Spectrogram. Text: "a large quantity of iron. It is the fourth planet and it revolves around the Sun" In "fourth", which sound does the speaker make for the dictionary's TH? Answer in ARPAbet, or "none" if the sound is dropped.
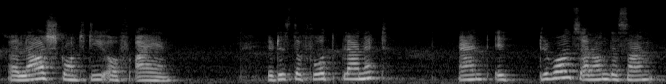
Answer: T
